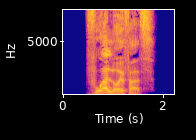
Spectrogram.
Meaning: genitive singular of Vorläufer
- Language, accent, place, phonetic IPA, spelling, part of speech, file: German, Germany, Berlin, [ˈfoːɐ̯ˌlɔɪ̯fɐs], Vorläufers, noun, De-Vorläufers.ogg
